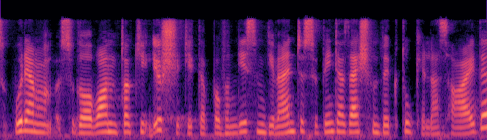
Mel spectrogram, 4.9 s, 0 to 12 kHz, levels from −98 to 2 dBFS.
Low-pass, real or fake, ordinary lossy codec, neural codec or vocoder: 7.2 kHz; fake; Opus, 64 kbps; codec, 16 kHz, 1 kbps, FunCodec, trained on LibriTTS, 50 frames a second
